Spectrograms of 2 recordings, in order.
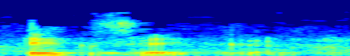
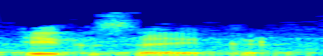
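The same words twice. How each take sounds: First: ਇੱਕ second whispered and softer. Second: Said in the usual way. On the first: Shown as a demonstration. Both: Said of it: "repeated for contrast".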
